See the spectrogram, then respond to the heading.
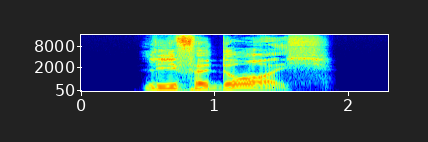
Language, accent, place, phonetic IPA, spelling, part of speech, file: German, Germany, Berlin, [ˌliːfə ˈdʊʁç], liefe durch, verb, De-liefe durch.ogg
- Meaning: first/third-person singular subjunctive II of durchlaufen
